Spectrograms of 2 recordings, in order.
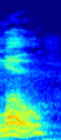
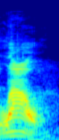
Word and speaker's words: Lowe: There's Nathaniel Lowe. He pronounces it low. Brandon pronounces it Lau. They're on the same team.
